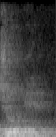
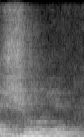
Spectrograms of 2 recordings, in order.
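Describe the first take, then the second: First: The 'll' sounds like a soft 'y'. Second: The 'll' sounds like a drawn-out 'sh'. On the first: This is how the visitor says it. The speaker calls it right. "se dice lluvia" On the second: This is how the locals say it. The speaker calls it wrong. "muy arrastrado, muy sh"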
